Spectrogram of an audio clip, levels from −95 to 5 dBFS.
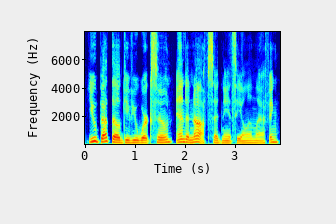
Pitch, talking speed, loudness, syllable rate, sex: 175 Hz, 200 wpm, -17 LUFS, 4.5 syllables/s, female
